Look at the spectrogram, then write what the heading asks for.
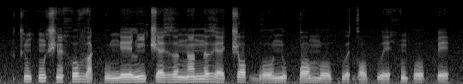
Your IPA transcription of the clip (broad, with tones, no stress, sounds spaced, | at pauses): t͡ʃ ũ˧ kʷ ũ˦ ʃ ɛ̃˧ h o˦ v a˨ k͡p u˨ ŋ eː˧ l ĩ˦ t͡ʃ ɛ˧ ɣ ə˦˨ ŋ ã˦ n ə˦ ɣ ɛ˨ t͡ʃ ɔ˦˨ ɡ͡b oː˨˦ n u˧ k͡p ɔ˧ m oː˨ kʷ ɛ˨ ɡ ɔ˨ kʷ eː˨ h ũ˦ p oː˧ k͡p e˧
